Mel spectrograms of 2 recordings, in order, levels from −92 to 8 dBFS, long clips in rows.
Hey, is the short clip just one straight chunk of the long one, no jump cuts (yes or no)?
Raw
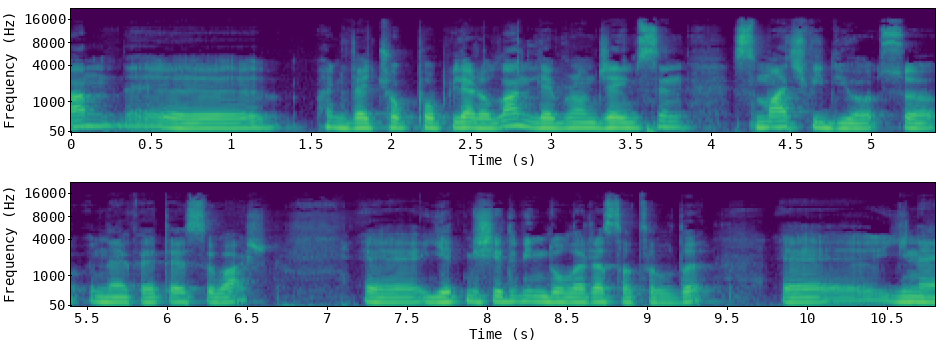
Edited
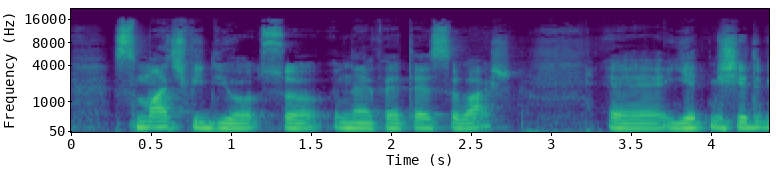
yes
